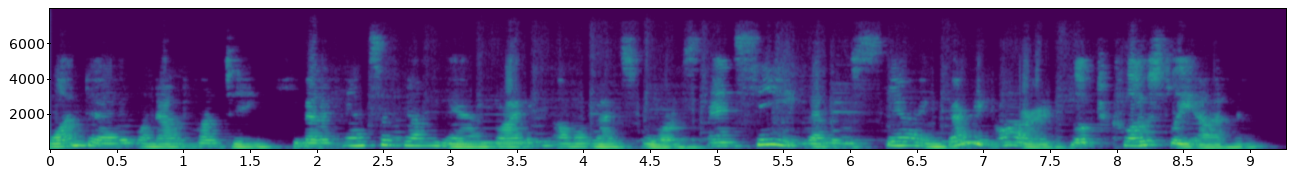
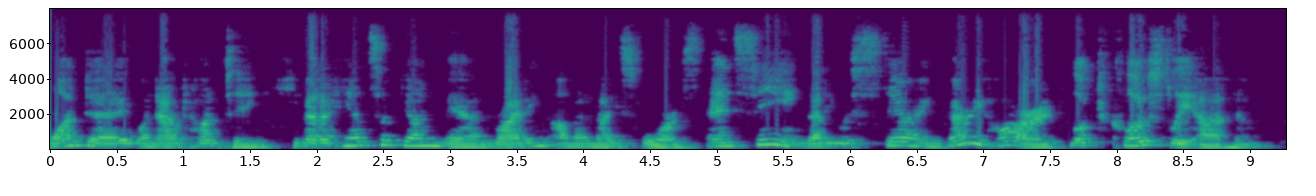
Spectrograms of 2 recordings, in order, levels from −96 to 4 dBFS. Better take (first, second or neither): second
